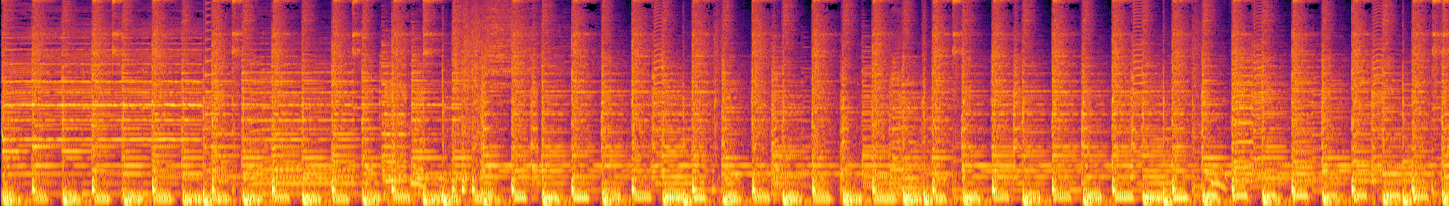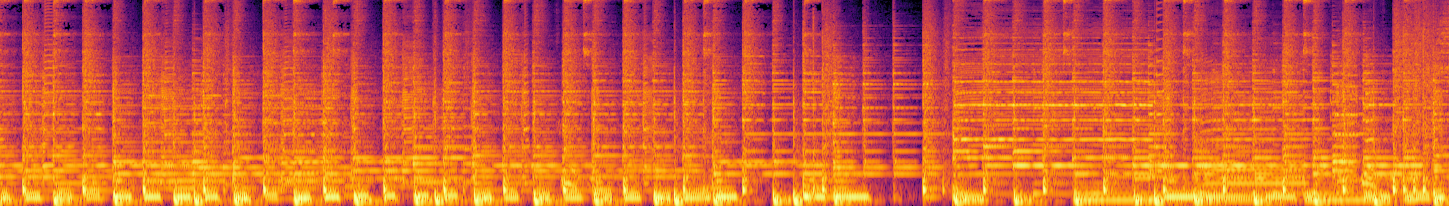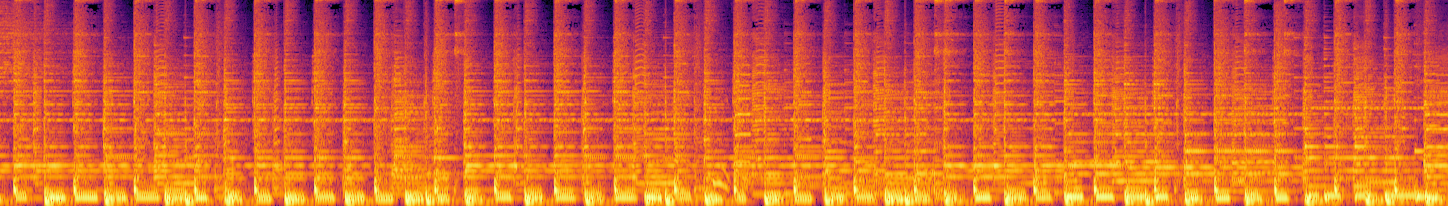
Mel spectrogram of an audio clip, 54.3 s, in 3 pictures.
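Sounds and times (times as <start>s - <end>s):
sunny Motown style music: 0.0s - 54.3s.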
